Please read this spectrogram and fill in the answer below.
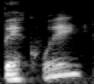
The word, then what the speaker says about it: Bequia: It's spelt Bequia, but it's actually pronounced Beckway.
